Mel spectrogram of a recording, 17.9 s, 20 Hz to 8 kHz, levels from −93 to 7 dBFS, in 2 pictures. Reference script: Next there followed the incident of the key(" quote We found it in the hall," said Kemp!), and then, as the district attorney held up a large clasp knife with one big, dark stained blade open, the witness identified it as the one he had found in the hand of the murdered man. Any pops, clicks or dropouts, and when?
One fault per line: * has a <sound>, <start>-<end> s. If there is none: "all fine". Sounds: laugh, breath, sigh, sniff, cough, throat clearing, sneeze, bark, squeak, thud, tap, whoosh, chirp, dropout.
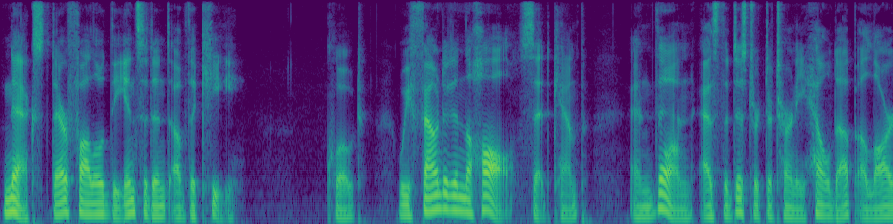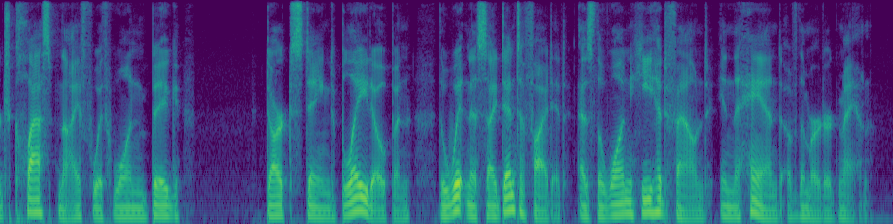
all fine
